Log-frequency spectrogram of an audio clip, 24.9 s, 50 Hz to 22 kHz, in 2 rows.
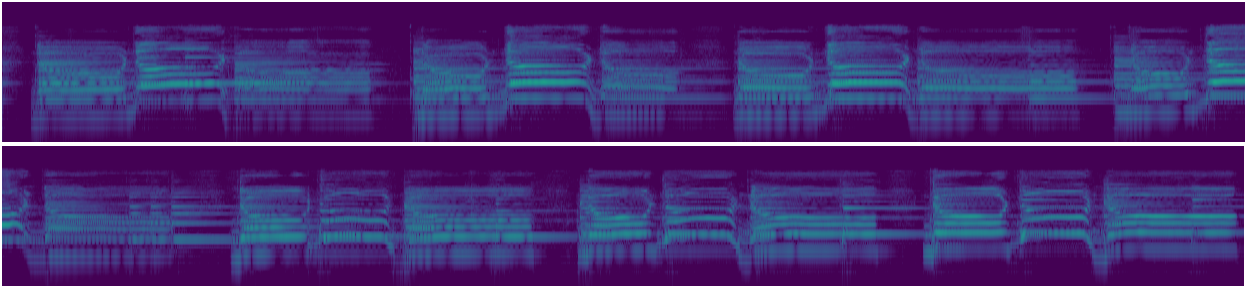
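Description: Male vocal warm-up: a man sings short scale runs that rise and fall, one after another, over held chords on a Korg SP-170 digital piano. The accompanying chord moves up in pitch every few phrases, taking the exercise gradually higher.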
